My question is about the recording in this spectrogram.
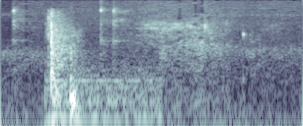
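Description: A single sharp click about a third of a second in, then faint room noise over a video-call line.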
